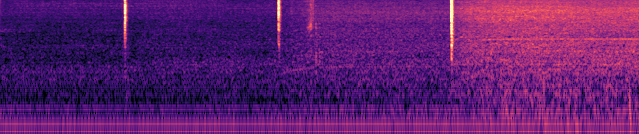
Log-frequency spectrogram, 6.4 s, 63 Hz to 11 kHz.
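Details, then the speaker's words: Toyota Celica GT (2001–03 blower) after blower motor replacement, running at max speed; steady even rush of air over a low hum with no squeal, rattle or grinding, much quieter than before. "So max. And all I can hear really is just the air. So it's a lot better than what it previously was."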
